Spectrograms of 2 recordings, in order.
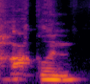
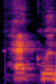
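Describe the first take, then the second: First: The first syllable sounds like 'hock'. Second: The first syllable sounds like 'heck'. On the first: The speaker calls it wrong. "I always pronounce it as Hocklin" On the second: The speaker calls it right. "People tell me it's Hecklin"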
